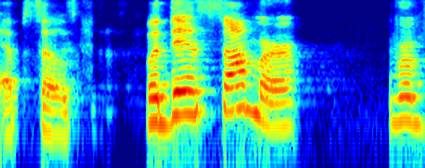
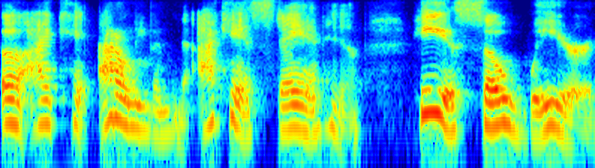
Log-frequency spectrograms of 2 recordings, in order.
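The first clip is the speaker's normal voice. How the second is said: acted, huffy, exasperated and dismissive, full of attitude; 2 semitones lower than usual. Retelling how a woman came into the house, imitating her attitude. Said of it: "she comes in the house with an attitude".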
